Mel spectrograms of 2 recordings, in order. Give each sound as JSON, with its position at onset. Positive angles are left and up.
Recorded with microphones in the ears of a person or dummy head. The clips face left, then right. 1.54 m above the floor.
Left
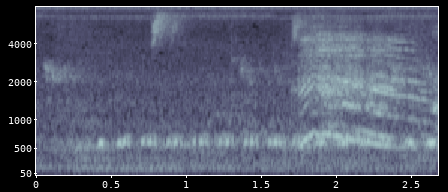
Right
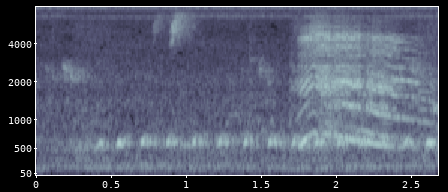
{"t": 1.7, "sound": "a scream", "side_deg": -60, "distance_m": 7.0}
